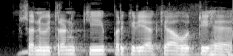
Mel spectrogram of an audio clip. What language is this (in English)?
Hindi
